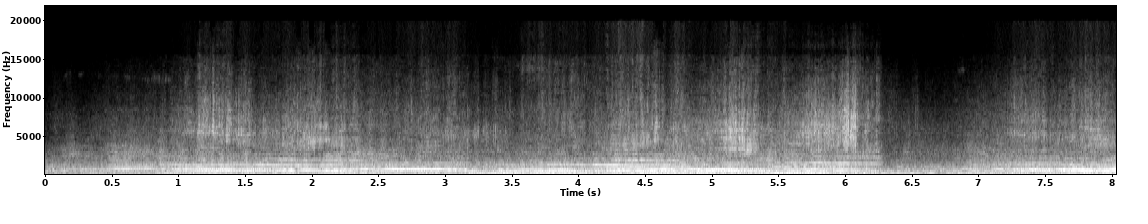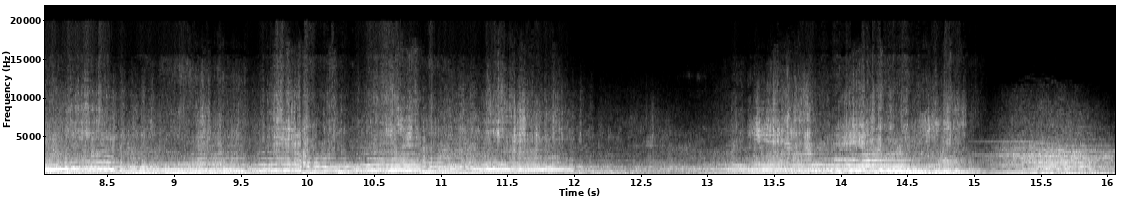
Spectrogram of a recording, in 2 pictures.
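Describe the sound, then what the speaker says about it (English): Several F1 25 race cars in the Canadian Grand Prix game cruise by on the formation lap, their engines layered in steady, rising and falling harmonic whines that hold continuously at moderate loudness, with a brief dip near the end and no talk. "As the cars come back towards the grid to line up for the start of the race"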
